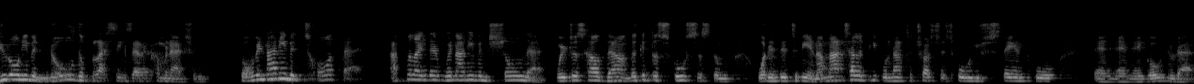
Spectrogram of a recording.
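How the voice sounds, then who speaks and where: A man's high-pitched voice in a New York accent, very fast in pace, with ordinary pitch variation. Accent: New York City. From New York City, Harlem. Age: 30s. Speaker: professional wrestler. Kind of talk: casual interview chat.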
